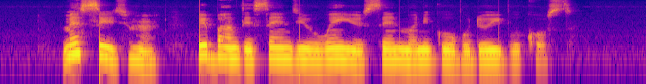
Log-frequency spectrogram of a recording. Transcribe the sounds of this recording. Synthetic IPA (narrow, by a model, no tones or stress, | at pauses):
mɛsed͡ʒm̩̃ | webãŋk̚desɛ̃ndjuwɛ̃njusɛ̃ndmɔ̃niɡobodoibukʰɔst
